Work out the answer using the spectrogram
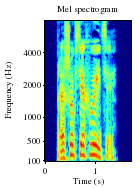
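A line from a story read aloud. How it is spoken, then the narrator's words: Deep bass voice. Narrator (Russian): пробасил, как я поняла, лекарь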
